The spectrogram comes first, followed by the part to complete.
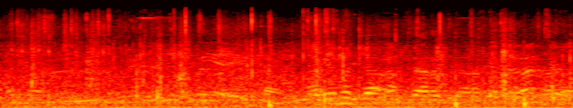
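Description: Background chatter of several voices at low level, with scattered sharp clicks.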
